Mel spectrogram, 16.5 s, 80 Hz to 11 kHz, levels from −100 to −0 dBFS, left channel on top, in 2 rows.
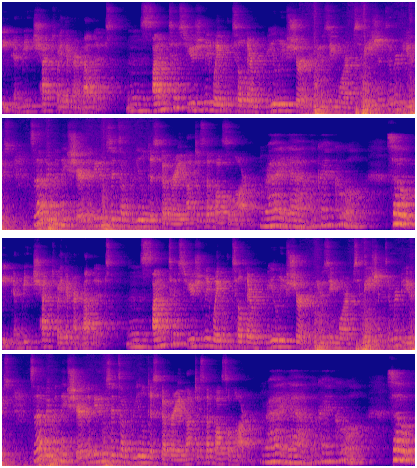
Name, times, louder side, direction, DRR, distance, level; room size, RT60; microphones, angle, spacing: voice 1, 0.0-2.2 2.8-13.2, right 1 dB, 15° right, -1 dB, 0.3 m, -40 dB
voice 2, 2.5-2.9 13.4-16.4, left 1 dB, 60° left, -9 dB, 0.8 m, -39 dB
sound 1, 6.0-11.4, left 1 dB, 90° left, 0.4 m, -31 dB
3.3 x 2.2 x 3.0 m, 1.4 s
head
